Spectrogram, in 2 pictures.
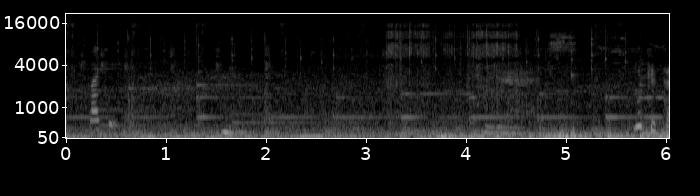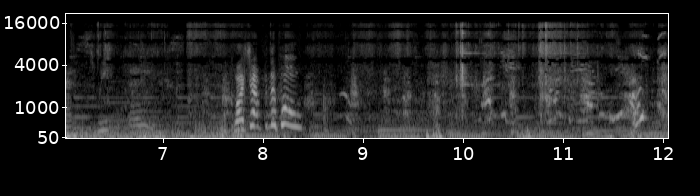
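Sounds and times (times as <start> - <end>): background music: 0.0 - 12.0
dog whining: 8.5 - 12.0.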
